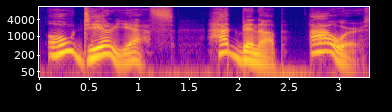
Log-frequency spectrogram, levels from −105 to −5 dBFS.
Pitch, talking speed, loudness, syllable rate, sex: 170 Hz, 90 wpm, -17 LUFS, 2.7 syllables/s, male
